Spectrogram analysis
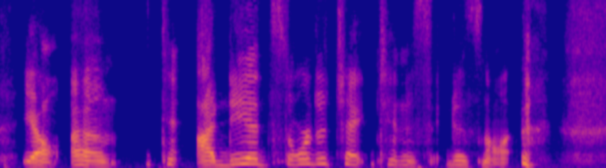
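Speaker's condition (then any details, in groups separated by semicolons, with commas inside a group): Friedreich's ataxia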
